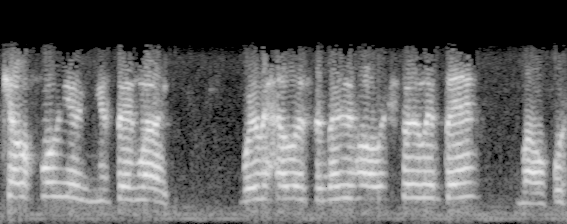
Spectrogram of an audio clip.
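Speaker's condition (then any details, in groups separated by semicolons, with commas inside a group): Cerebral palsy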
